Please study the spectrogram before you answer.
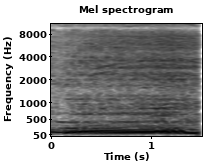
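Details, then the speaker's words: Subaru Sambar KS4, coil, distributor, fuel pump and carb confirmed good, warming up: a wavering, lumpy, uneven rev, misfiring from worn spark plugs, including a cracked plug in cylinder two; new plugs are needed. "it's running but not great we do need spark plugs"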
